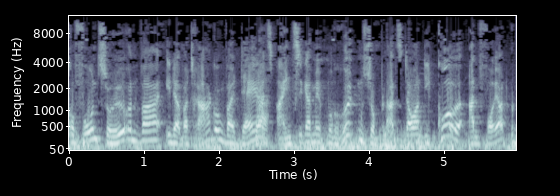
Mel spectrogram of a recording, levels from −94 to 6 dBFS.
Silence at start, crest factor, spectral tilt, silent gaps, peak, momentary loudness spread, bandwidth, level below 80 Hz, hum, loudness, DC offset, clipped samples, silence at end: 0 s; 8 dB; -6 dB/octave; none; 0 dBFS; 3 LU; 11 kHz; -18 dBFS; none; -10 LUFS; under 0.1%; 0.2%; 0 s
